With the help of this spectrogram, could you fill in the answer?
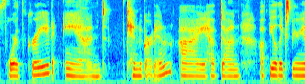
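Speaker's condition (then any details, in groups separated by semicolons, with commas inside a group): No condition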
